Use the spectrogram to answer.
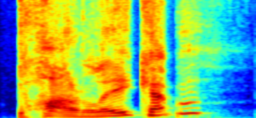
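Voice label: English male, voice; Pirates Of The Caribbean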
